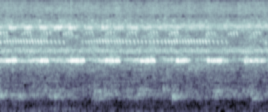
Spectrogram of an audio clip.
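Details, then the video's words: Crickets chirping, a recording played to drive away rats, as a sleep aid and for training songbirds; high pulsed trills at two steady pitches, beating about twice a second, with a faint lower buzzing underneath. "Suara jangkik"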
